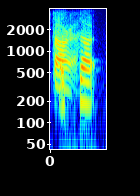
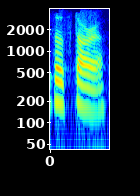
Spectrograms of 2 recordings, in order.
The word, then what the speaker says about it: Ostara: Is it Ostara or Easter? – No, Ostara. – It is Ostara.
